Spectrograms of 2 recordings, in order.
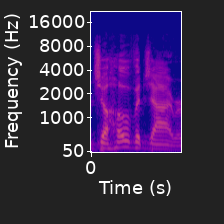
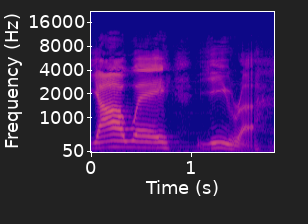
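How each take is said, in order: First: The name begins with a J sound. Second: The name begins with a Y sound. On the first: The speaker calls it wrong. "that's actually not the correct pronunciation" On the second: The speaker calls it right. "Yahweh Jireh is the more correct pronunciation"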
